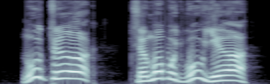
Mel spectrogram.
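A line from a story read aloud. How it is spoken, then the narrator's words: Plain. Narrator (Ukrainian): сказав Рон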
